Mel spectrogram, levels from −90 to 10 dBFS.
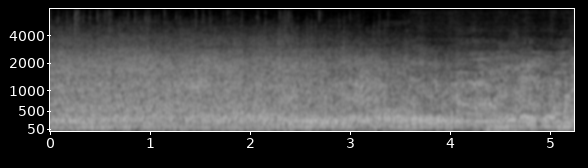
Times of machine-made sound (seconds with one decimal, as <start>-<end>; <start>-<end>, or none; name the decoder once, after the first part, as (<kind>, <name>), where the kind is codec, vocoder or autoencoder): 3.6-5.2 (codec, SNAC)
